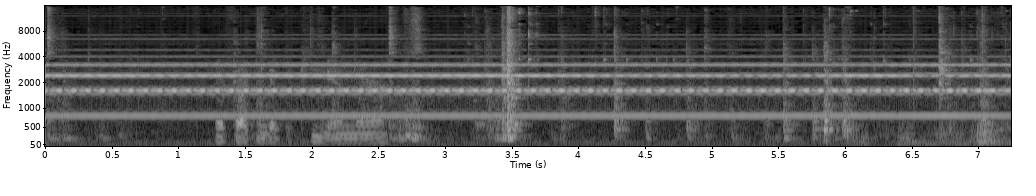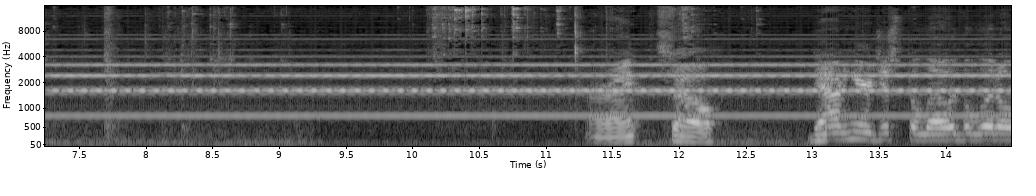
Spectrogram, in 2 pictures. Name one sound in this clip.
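An electronic alarm sounds a steady, rapidly pulsing tone.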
